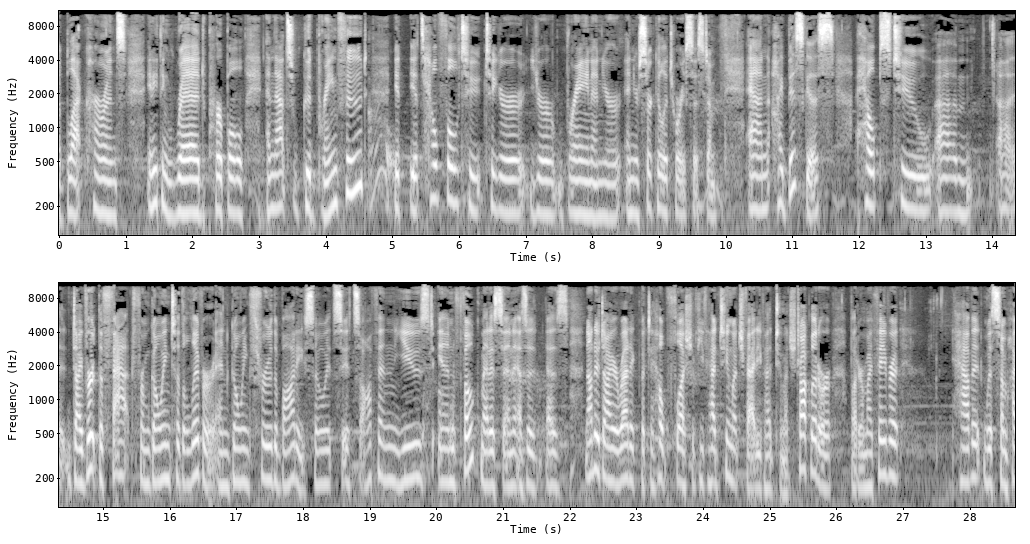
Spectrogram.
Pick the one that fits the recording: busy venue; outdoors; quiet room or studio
busy venue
